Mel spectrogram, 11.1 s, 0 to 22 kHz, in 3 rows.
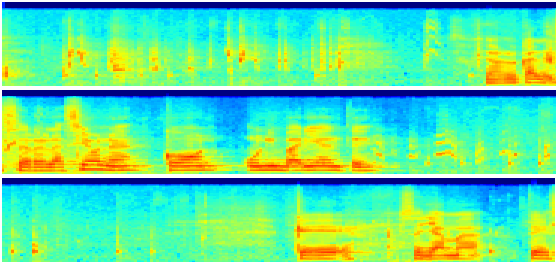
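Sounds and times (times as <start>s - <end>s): whiteboard marker squeaking: 0.0s - 4.0s, 6.0s - 8.8s, 10.4s - 11.0s.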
